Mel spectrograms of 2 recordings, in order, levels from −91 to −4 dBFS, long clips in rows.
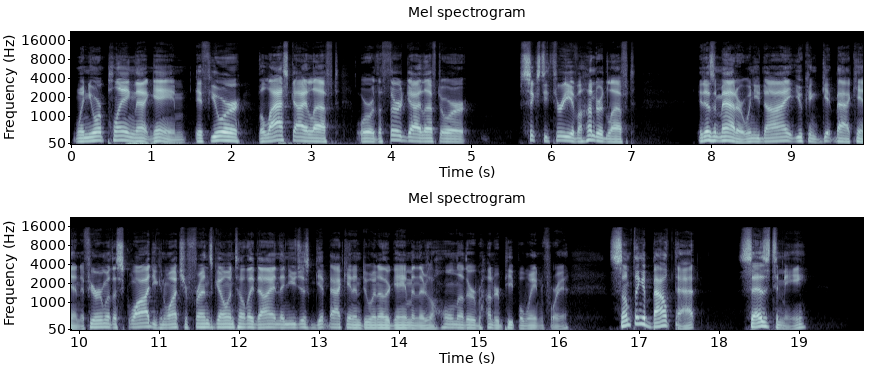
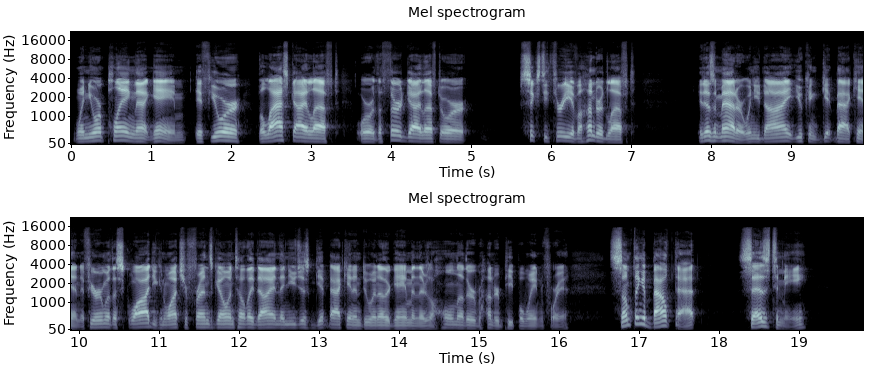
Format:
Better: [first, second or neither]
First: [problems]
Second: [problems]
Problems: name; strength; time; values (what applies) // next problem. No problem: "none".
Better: first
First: none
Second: thin; very; fading below 450 Hz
